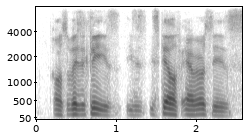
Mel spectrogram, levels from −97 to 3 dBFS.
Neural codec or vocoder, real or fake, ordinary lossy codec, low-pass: none; real; Opus, 16 kbps; 7.2 kHz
